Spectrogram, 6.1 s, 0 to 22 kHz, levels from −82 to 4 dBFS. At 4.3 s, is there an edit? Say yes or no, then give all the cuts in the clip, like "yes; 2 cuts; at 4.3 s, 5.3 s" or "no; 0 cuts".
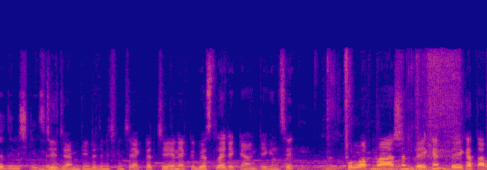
yes; 1 cut; at 4.3 s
